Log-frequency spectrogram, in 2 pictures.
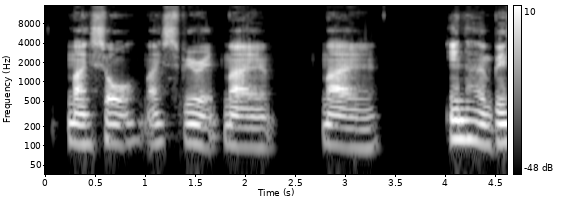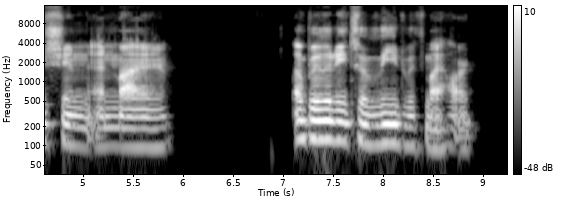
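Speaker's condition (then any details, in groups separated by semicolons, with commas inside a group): Rare muscular dystrophy; rare form, present from birth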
